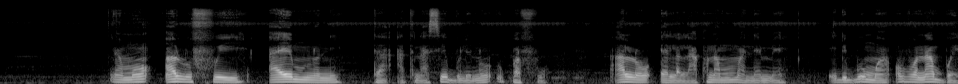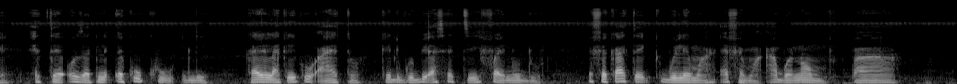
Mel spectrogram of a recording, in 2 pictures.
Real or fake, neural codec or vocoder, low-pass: fake; vocoder, 44.1 kHz, 128 mel bands every 256 samples, BigVGAN v2; 14.4 kHz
